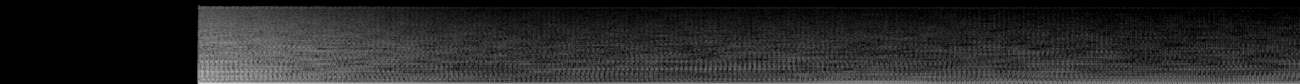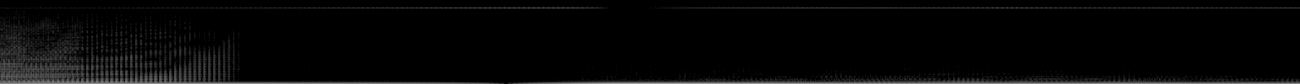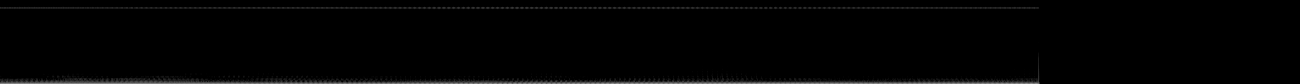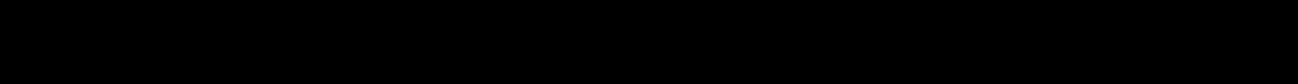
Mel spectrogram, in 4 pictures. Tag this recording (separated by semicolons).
Dare-26; databending; experimental; image-to-sound; sound-experiment; unpleasant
